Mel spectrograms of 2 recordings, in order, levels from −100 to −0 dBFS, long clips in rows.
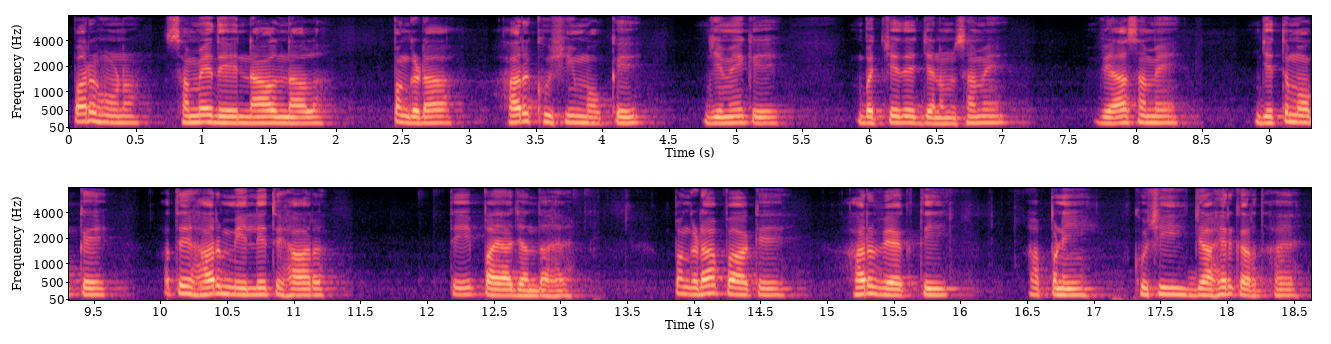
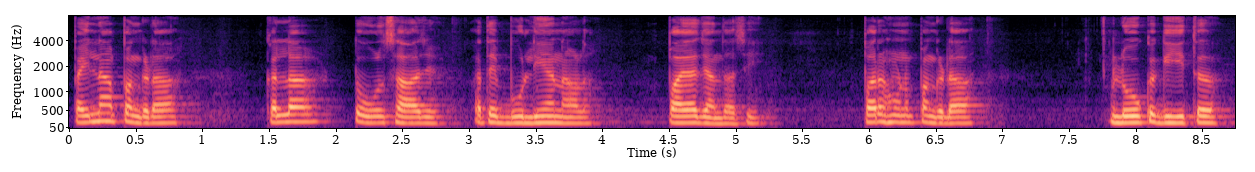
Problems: none marked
